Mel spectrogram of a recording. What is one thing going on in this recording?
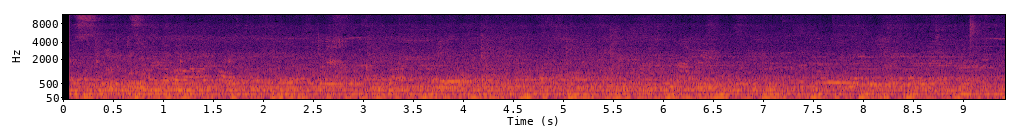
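A young woman sings into a microphone through a loudspeaker, outdoors.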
